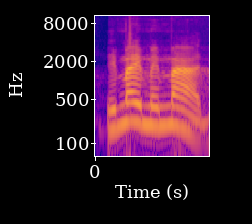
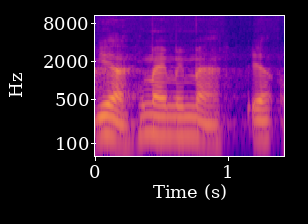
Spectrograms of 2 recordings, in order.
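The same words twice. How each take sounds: First: Firm, louder scolding; God scolding. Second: Softer, lower admission; soft confession. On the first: God rebuking his people, firm and pointed. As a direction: say it as a pointed accusation. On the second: God admitting his hurt to his people, soft and low. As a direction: let it fall quietly, almost hurt. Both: Acted.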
